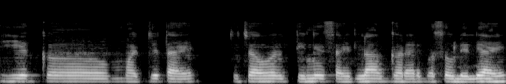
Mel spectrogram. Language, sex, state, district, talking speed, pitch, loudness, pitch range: Marathi, male, Maharashtra, Dhule, 130 wpm, 135 Hz, -17 LUFS, 130-140 Hz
